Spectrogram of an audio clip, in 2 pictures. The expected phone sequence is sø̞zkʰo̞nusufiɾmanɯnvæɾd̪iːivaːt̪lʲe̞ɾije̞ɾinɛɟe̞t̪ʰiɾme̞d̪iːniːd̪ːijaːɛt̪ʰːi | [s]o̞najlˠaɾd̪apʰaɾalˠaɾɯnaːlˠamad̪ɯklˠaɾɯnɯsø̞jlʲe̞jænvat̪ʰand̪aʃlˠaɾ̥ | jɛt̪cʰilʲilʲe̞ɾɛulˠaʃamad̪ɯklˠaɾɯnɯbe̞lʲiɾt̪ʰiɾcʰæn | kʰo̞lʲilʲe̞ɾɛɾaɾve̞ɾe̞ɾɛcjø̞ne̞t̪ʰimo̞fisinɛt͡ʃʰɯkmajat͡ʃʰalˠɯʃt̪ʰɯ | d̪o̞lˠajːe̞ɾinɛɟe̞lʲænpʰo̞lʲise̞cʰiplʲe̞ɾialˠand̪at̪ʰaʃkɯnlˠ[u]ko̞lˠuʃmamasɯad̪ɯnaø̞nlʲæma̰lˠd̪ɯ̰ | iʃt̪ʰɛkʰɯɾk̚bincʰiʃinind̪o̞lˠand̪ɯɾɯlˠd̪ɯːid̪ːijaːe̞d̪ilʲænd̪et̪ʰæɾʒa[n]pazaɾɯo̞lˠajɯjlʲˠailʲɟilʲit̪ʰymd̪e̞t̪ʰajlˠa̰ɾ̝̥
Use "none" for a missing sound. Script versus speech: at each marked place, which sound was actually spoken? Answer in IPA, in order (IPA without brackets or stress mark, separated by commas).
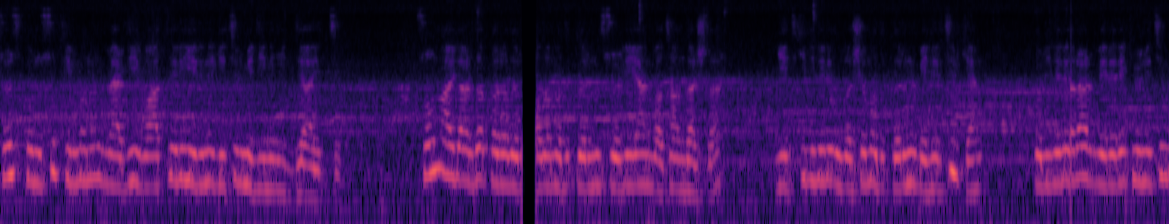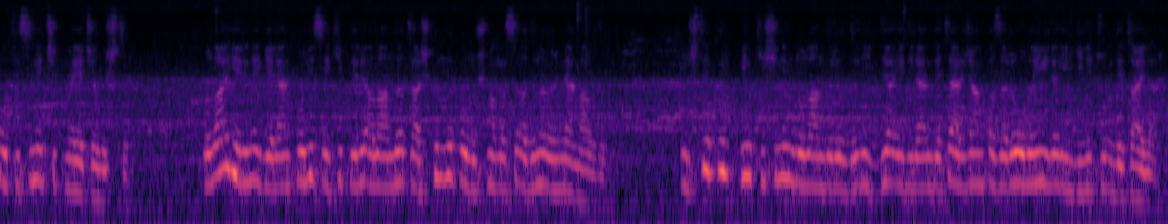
s, ɯ, n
